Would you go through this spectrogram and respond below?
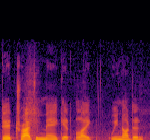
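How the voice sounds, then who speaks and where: This is a woman in her forties with a Thai accent, co-hosting a livestream in simple, direct English. She makes blunt, dry remarks, and her voice sits at a mid pitch. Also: fairly even intonation, normal speed. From Thailand. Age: 40s. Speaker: livestream co-host. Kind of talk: casual livestream chat.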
